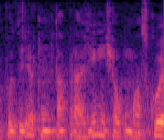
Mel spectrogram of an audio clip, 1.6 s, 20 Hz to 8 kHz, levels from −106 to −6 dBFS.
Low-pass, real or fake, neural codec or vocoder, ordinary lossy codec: none; real; none; none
